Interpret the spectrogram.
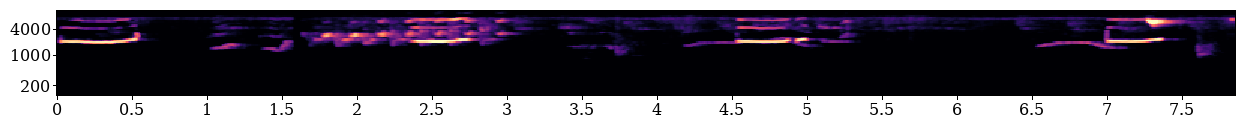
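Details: White-rumped shama mating song from a caged bird, used to stir breeding condition in a reluctant shama: loud, clear whistled notes sliding up and down, some sharp upswept slurs, and a buzzy rattling phrase in the middle, in a quiet setting.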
